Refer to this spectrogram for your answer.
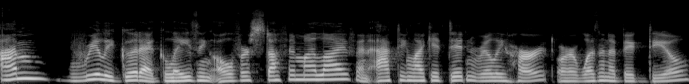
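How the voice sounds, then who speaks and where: In a dry, close sound with no echo, a woman with a plain, everyday voice and a fairly low pitch speaks at a fairly slow pace with ordinary pitch variation and hardly any pauses. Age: 50s. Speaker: meditation and yoga teacher. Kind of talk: interview.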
